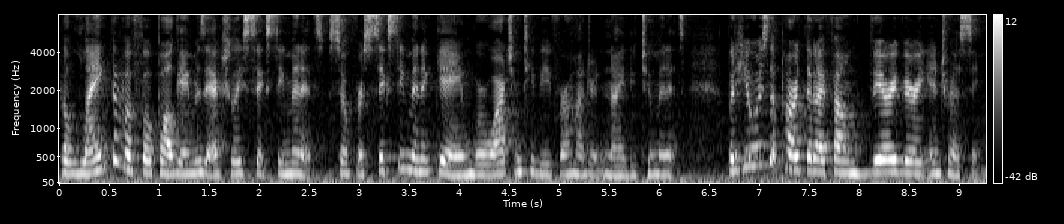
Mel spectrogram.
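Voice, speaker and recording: A woman talks at a very fast pace with ordinary pitch variation. Noticeable background noise runs behind her. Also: medium pitch for a woman. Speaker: teacher. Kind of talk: educational video talk.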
